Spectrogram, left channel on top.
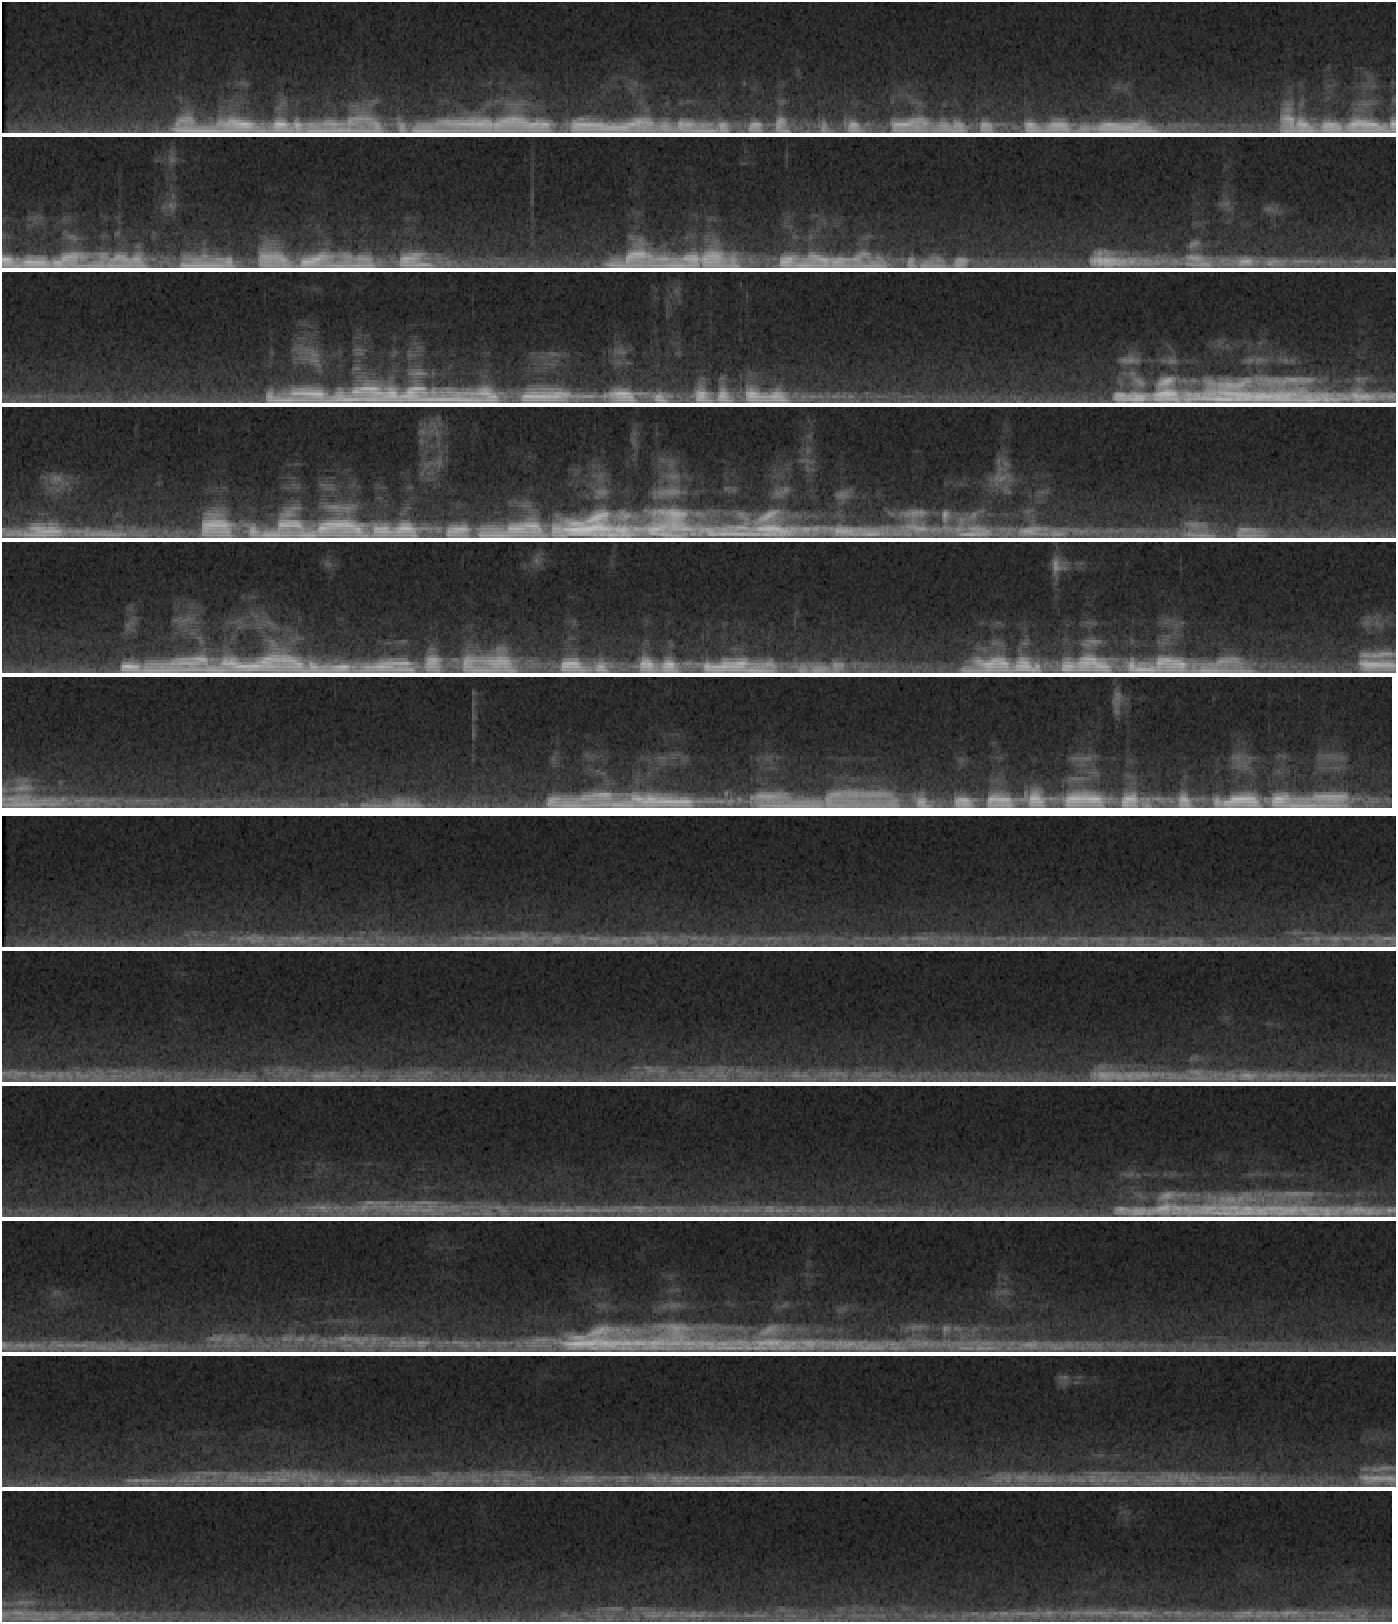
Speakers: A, on the left; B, on the left.
A: ഞമ്മളെ ഇവിട്ന്ന് നാട്ട്ന്ന് ഒരാള് പോയി അവടെ എന്തൊക്കെ കഷ്ടപ്പെട്ട് അവടെ പെട്ടു പോകുകയും അറബികളുടെതില് അങ്ങനെ ഭക്ഷണം കിട്ടാതിം അങ്ങനൊക്കെ ഇതാവുന്നൊരവസ്ഥയാണ് അയ്ല് കാണിക്കുന്നത്
B: ഓ അത് ശെരി
A: പിന്നെ ഏത് നോവലാണ് നിങ്ങൾക്ക് ഏറ്റവും ഇഷ്ടപ്പെട്ടത്
B: ഒരുപാട് നോവലുകളുണ്ട് വായിക്കുന്ന
A: ങ്ങള് പാത്ത്മ്മാന്റെ ആട് ബഷീറിന്റെ അതൊക്കെ
B: ഓ
A: ങ്ങക്ക് ഇഷ്ടാണോ
B: അത് ഞാൻ വായിച്ചു കഴിഞ്ഞു അതൊക്കെ <unintelligible>
A: അതെ പിന്നെ നമ്മള ഈ ആടുജീവിത പത്താം ക്ലാസ്ത്തെ പുസ്തക ത്തിൽ വന്നിട്ടുണ്ട് നിങ്ങളെ പഠിച്ച കാലത്ത്ണ്ടായിരുന്നോ
B: ഓന്നണ്ട്
A: അതെ പിന്നെ നമ്മൾ ഈ എന്താ കുട്ടികൾക്കൊക്കെ ചെറുപ്പത്തിലെ തന്നെ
